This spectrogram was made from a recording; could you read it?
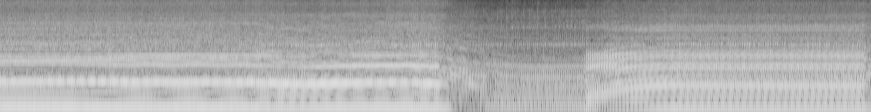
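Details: Poulan Pro leaf blower that quit in use, after H-screw (full-throttle fuel) carburetor adjustment; a loose bolt suspected as cause: clean, steady high-pitched buzz at full throttle, brief dip then smooth rev back; normal running.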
